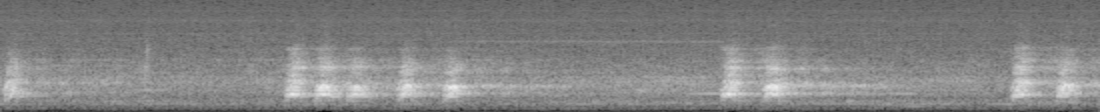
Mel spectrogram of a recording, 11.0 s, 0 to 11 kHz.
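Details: Rex, a dog running around at night, recorded September 21, 2018: short harmonic barks in bursts, a pair near the start, four in quick succession around three seconds, two more after seven seconds and two near the end.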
